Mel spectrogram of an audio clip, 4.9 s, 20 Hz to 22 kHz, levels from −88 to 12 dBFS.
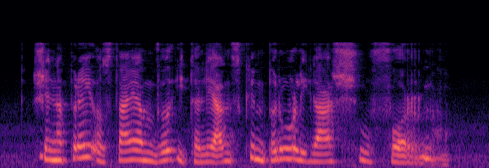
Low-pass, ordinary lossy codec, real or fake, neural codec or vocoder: none; none; fake; codec, 16 kHz, 8 kbps, FunCodec, trained on LibriTTS, 25 frames a second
